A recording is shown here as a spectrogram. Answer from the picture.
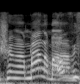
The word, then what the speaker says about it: Shyamalan: Shyamalan. – Yeah. – I can never say his name. – Shyamalan.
